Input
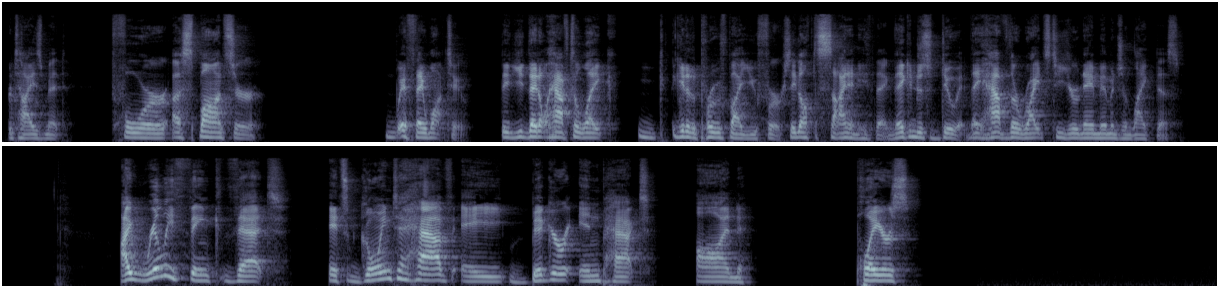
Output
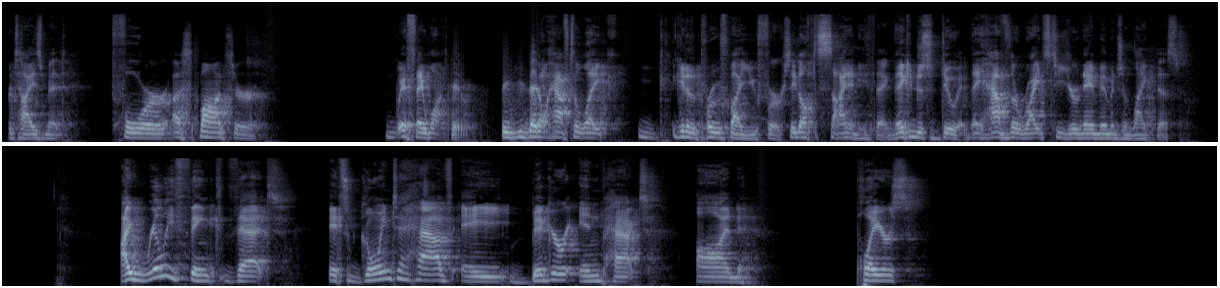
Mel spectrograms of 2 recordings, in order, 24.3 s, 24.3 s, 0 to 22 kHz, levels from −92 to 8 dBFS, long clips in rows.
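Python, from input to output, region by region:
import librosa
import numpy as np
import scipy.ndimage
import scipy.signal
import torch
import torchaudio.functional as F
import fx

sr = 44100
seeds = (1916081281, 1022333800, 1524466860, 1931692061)

y = fx.chain(x, sr, fx.lowpass(hz=1400.0, slope=12),
    fx.dynamic_eq(hz=840.0, q=3.2, threshold_db=-40.0, ratio=4.0, max_db=4), at=(1.38, 2.45))
y = fx.chain(y, sr, fx.ellip_lowpass(hz=1700.0, order=4, stop_db=40),
    fx.leveller(passes=2), at=(4.45, 5.39))
y = fx.rider(y, sr, range_db=4, speed_s=0.5)
y = fx.peak_eq(y, sr, hz=130.0, db=-8.0, octaves=0.3)
y = fx.sustainer(y, sr, db_per_s=110.0)
y = F.gain(torch.from_numpy(y), -4.0).numpy()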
